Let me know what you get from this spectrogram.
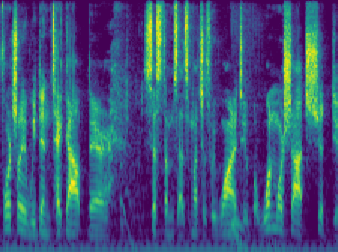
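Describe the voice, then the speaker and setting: A man talks at a very fast pace with big swings in loudness. Music plays in the background. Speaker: gaming video creator. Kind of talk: let's play commentary.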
